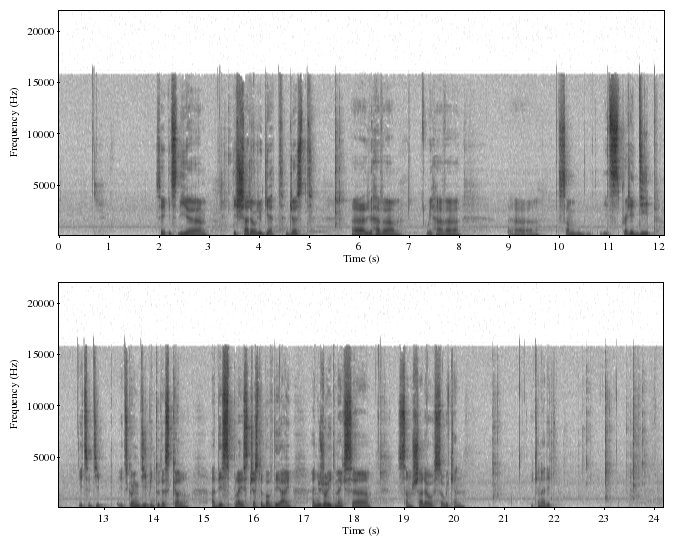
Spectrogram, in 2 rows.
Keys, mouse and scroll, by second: 3.9 g, 5.5 Tab, 16.0 KP_7, 20.8 Tab, 21.9 g, 23.0 Tab, 23.6 ctrl+s.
